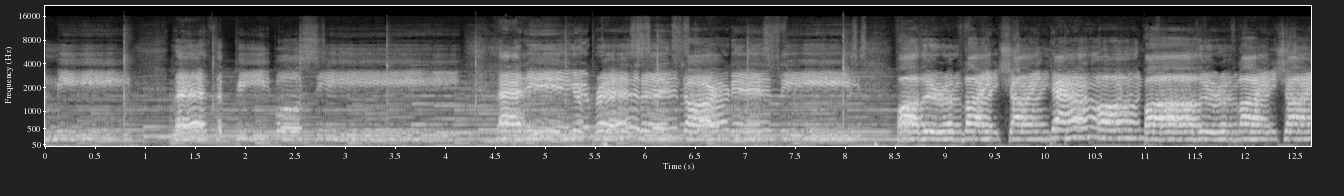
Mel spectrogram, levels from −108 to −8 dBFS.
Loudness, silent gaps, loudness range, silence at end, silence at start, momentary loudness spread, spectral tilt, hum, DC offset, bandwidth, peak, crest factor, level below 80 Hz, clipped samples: -23 LUFS; none; 5 LU; 0 s; 0 s; 10 LU; -4.5 dB/octave; none; under 0.1%; 14.5 kHz; -6 dBFS; 18 dB; -50 dBFS; under 0.1%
